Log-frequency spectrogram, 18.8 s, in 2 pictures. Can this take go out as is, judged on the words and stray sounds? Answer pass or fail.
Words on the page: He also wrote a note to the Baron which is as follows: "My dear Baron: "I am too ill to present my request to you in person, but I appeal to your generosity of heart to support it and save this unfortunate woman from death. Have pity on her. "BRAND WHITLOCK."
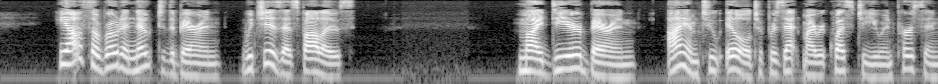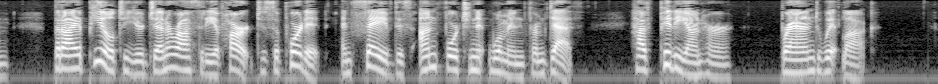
pass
